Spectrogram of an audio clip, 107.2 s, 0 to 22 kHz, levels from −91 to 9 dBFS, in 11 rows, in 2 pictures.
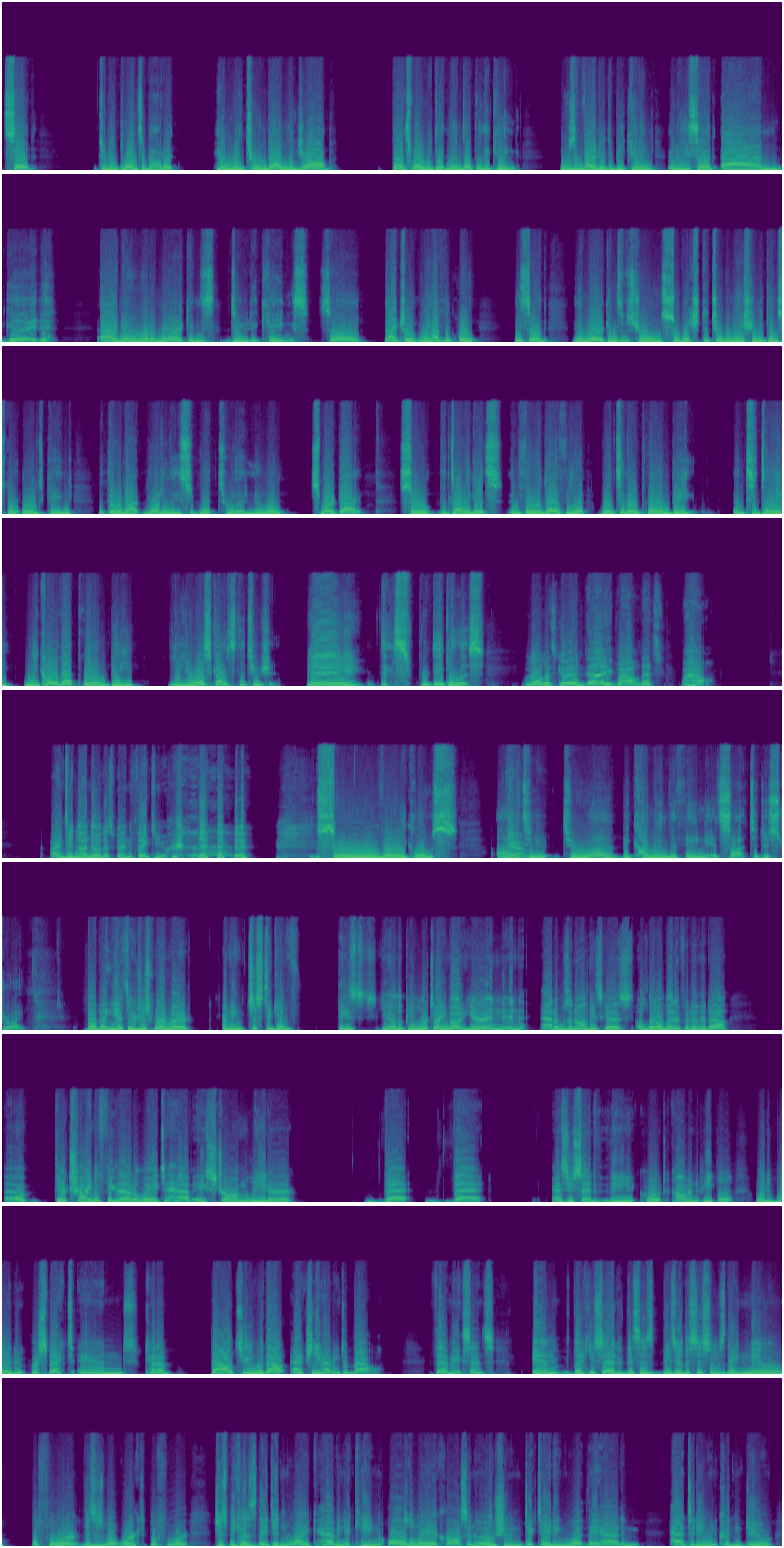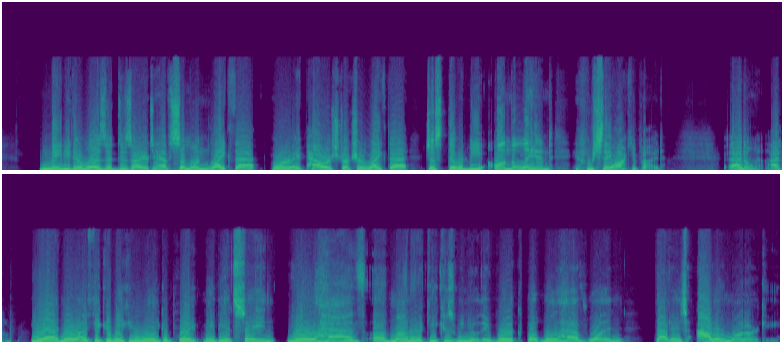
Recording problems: distortion; heavy; 22% of the sound clipped

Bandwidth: 14.5 kHz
